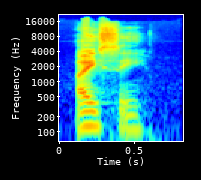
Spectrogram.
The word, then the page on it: icy: American English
